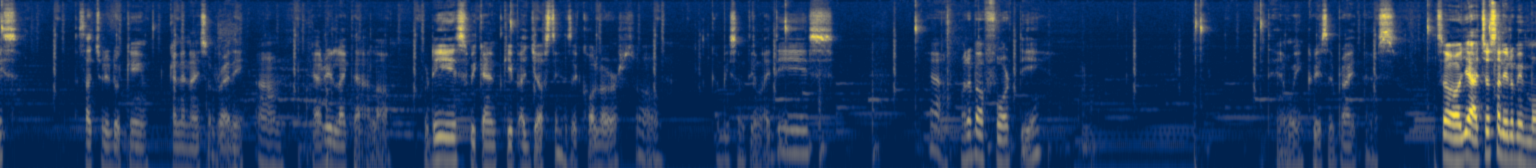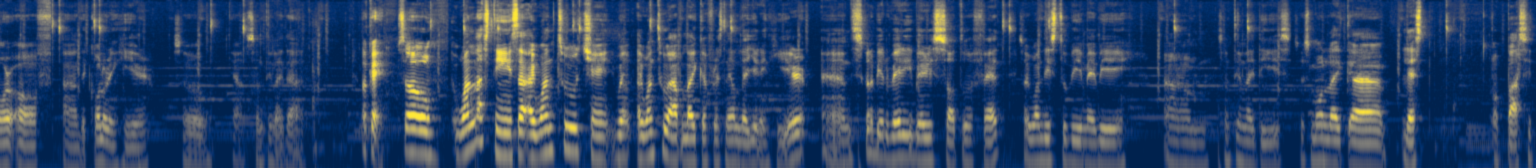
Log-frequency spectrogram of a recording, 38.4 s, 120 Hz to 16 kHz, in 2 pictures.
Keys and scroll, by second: 12.1-13.0 typing, 22.7 Escape.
